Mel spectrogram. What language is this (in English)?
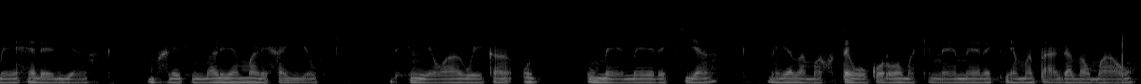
Kikuyu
